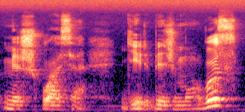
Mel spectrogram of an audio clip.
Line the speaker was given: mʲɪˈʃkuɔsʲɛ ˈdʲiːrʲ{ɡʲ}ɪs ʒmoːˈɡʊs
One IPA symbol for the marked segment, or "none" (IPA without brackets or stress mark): bʲ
